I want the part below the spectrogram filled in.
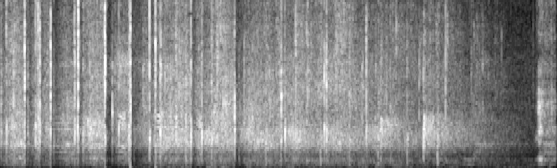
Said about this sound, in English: we do believe in clapping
